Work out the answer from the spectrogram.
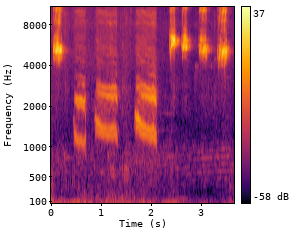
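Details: Long-tailed shrike in a classic-style song used as a lure and tutor recording: sharp high whistled notes alternate with harsh, nasal, buzzy bursts lower down, several mimic-like phrases in under four seconds over a low hum.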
